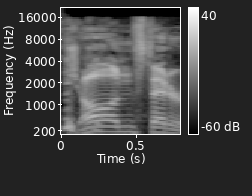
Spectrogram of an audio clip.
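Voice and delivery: put-on fighting game announcer voice. A co-host repeats a politician's name, fighting game announcer voice. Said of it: "Name like a fighting game announcer?".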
